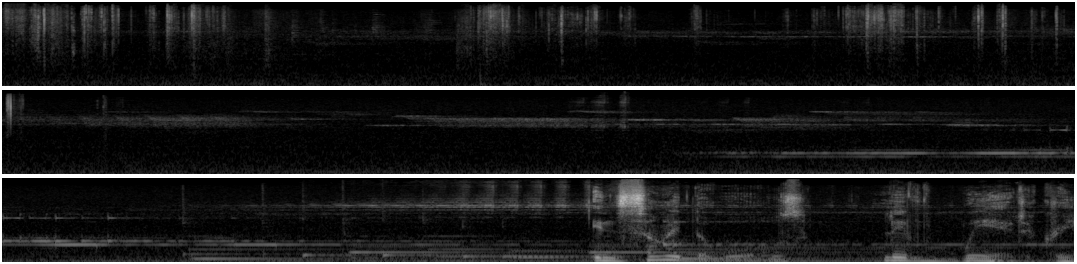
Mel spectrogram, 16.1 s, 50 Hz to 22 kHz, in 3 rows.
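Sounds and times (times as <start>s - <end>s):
small animals scrabbling over debris: 0.0s - 5.7s.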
